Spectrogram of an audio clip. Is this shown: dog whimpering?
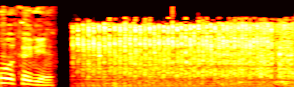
no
